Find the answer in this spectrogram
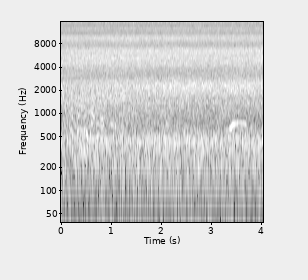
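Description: Muddy floodwater rushing and churning through a breach in an earthen river embankment, a steady, loud rush of water with no let-up.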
